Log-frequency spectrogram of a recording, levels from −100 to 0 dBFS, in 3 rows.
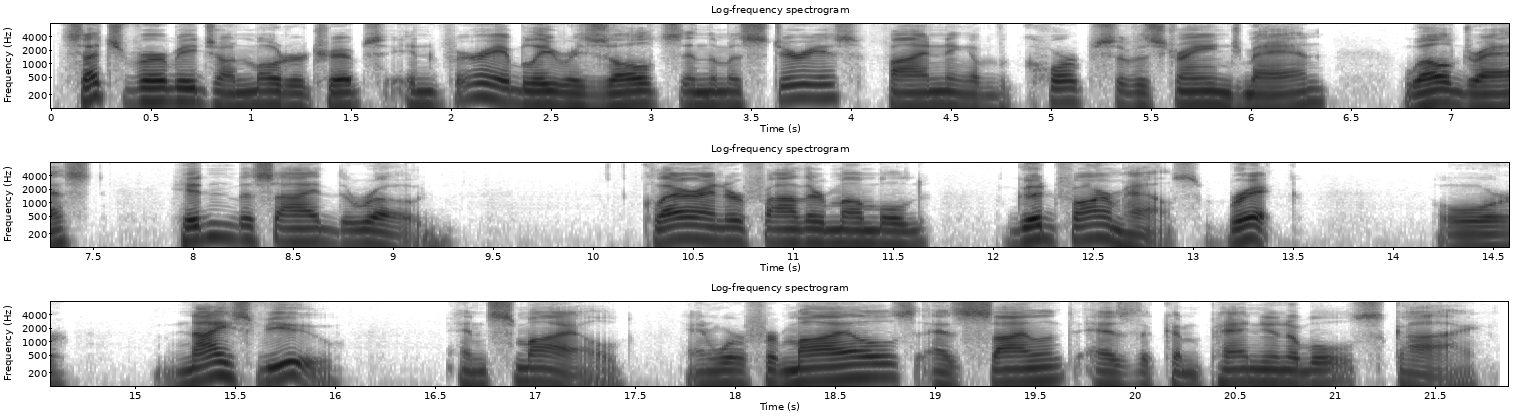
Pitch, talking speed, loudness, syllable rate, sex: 120 Hz, 125 wpm, -19 LUFS, 4.4 syllables/s, male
